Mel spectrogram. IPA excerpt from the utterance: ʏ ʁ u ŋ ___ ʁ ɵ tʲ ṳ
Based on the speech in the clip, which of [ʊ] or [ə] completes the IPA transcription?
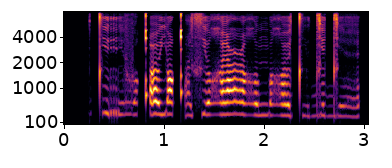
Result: ʊ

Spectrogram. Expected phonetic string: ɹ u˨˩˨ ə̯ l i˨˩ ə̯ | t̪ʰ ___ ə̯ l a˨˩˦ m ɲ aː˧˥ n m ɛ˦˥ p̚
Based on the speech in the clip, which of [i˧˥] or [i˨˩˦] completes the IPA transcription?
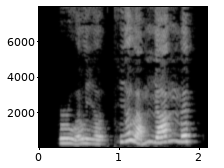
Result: i˧˥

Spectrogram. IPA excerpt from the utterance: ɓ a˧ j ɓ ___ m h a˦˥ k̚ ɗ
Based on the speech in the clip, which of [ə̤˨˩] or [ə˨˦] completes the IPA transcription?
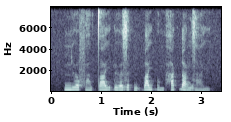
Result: ə̤˨˩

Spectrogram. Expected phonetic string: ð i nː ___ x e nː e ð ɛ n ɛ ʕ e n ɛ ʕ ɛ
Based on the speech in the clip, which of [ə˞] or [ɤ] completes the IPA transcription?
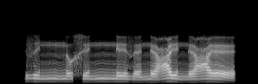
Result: ɤ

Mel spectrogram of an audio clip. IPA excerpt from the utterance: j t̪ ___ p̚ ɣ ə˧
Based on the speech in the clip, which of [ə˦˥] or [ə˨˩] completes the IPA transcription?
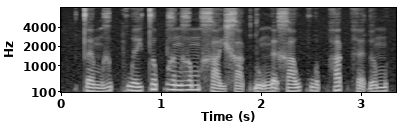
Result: ə˦˥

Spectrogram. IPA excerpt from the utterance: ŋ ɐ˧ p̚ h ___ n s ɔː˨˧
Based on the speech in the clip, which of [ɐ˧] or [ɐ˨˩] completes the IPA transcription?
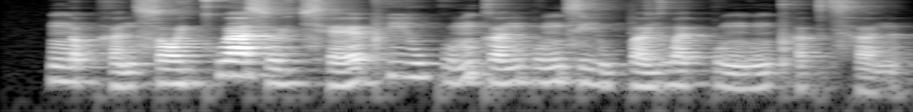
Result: ɐ˨˩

